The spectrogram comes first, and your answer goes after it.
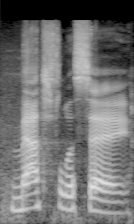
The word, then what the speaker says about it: Matelassé: Matelassé. A friend of ours said, I think of it as a Canadian hockey player, Matelassé.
